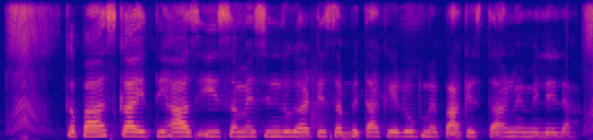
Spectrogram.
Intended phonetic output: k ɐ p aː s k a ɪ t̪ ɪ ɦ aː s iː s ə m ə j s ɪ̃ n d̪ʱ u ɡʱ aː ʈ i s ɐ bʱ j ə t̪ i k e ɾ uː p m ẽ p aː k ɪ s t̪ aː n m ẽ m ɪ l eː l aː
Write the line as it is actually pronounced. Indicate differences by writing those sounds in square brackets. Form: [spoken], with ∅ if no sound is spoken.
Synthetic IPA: k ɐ p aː s k a ɪ t̪ ɪ ɦ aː s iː s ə m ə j s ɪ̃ n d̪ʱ u ɡʱ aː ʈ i s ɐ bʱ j ə t̪ [a] k e ɾ uː p m ẽ p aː k ɪ s t̪ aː n m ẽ m ɪ l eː l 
